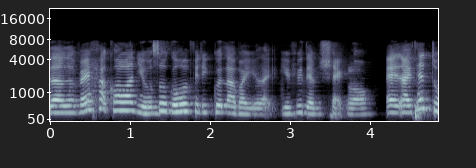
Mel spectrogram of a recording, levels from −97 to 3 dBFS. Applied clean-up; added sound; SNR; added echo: neural mask model DeepFilterNet 3.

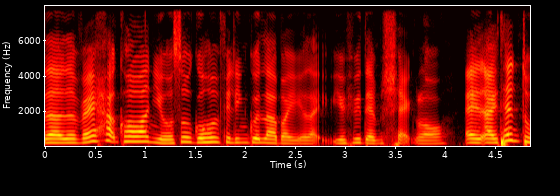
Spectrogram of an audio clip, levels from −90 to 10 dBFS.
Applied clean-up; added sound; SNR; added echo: none; none; none; none.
